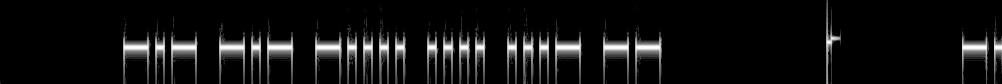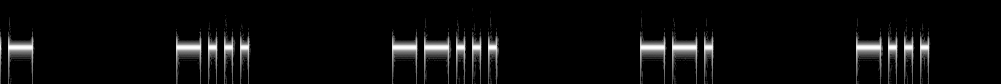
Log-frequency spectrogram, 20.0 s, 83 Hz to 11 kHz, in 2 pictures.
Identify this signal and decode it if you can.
Morse code, heard as a keyed tone, about 15 wpm, spaced as for 8 wpm, 700 Hz. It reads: KK6HVM KB7GB
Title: USA Call Signs - 6 Characters - 6x Character Spacing - 15wpm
